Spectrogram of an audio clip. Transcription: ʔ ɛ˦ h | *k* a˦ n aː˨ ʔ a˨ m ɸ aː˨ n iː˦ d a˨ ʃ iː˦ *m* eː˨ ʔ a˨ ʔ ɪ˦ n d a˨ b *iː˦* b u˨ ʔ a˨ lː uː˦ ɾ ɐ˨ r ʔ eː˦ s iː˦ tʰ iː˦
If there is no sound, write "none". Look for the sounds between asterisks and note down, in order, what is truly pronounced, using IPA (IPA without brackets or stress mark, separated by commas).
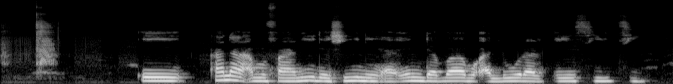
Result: ʔ, n, aː˦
